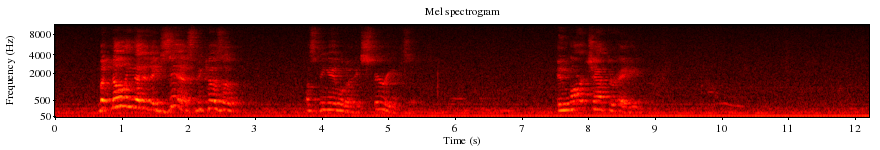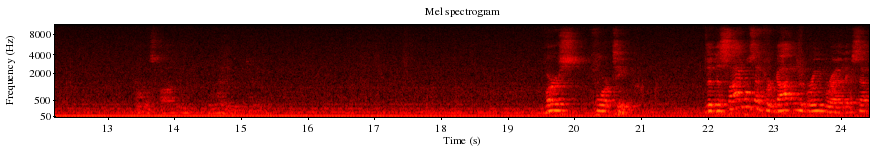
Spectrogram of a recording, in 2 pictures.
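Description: A man speaks through a microphone in an echoing hall, pausing now and then.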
